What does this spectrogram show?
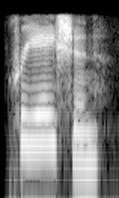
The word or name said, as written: creation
